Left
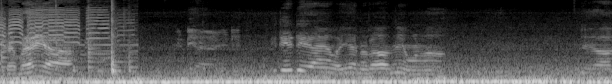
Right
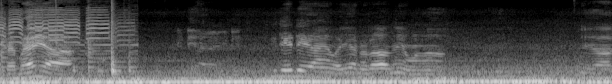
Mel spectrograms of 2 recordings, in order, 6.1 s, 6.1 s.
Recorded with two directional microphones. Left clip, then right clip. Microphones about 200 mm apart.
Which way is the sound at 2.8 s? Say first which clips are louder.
Right 1 dB; centre (ahead or behind).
